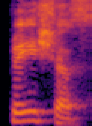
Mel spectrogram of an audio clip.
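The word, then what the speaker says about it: precious: অথবা যদি সি থাকে তখনও শ্বাস উচ্চারণ হয়। যেমন প্রেশাস, দেখেন সি আছে, সি আই ও ইউ এস, শ্বাস, সি আই ও ইউ এস, শ্বাস।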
